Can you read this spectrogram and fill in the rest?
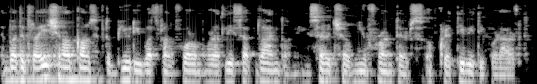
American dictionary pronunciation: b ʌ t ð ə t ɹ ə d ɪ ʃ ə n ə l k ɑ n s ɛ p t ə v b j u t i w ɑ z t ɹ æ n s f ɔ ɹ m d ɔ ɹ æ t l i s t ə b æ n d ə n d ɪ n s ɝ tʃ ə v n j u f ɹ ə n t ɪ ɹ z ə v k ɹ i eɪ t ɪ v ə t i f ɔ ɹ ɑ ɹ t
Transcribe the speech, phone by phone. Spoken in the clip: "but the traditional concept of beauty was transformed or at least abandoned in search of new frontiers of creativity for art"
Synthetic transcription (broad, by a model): b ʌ t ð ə t ɹ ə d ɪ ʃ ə n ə l k ɑ n s ɛ p t ə v b j u t i w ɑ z t ɹ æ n s f ɔ ɹ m ɔ ɹ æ t l i s t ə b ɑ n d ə n ɪ n s ɝ tʃ ə v n j u f ɹ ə n t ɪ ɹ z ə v k ɹ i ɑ t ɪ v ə t i f ɔ ɹ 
